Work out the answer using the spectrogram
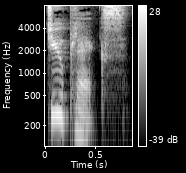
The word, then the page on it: duplex: British English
